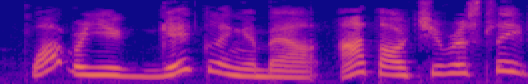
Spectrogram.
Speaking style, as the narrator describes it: she said

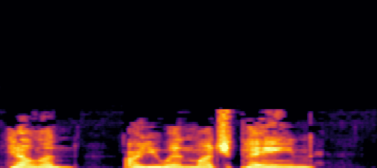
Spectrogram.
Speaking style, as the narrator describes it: One of the neighbor women called out

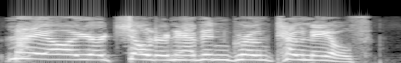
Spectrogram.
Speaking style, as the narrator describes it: Enraged, shook her fists at me and yelled

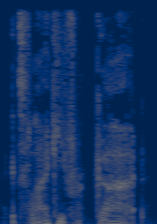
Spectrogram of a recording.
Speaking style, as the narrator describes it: he whispered to Turner

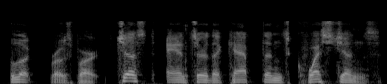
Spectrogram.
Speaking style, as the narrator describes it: I said sharply

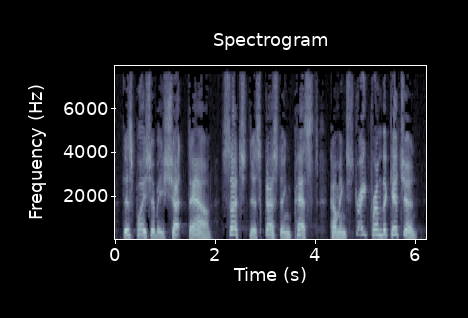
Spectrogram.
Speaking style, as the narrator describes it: Someone yelled

